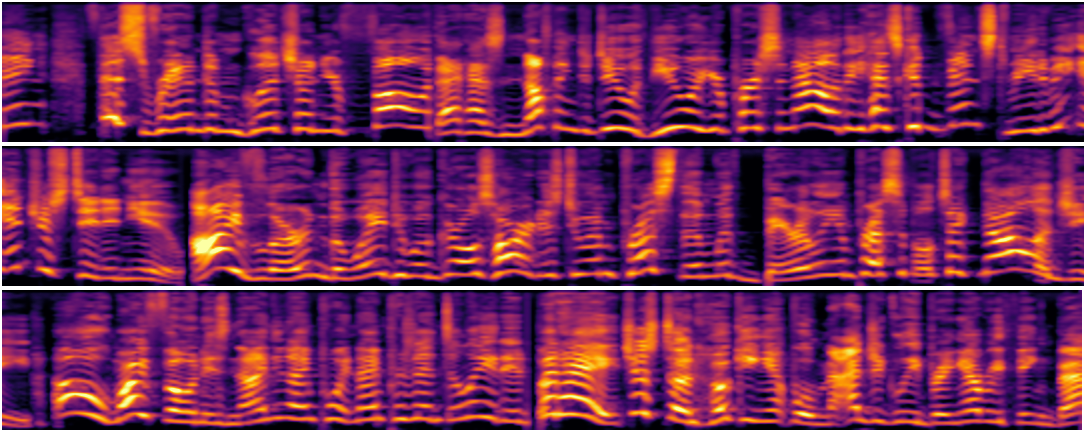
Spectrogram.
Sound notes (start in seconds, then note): none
